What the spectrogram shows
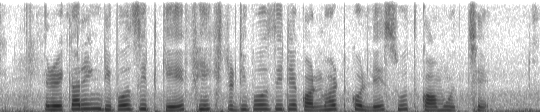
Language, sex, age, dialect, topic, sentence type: Bengali, male, 18-24, Western, banking, statement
